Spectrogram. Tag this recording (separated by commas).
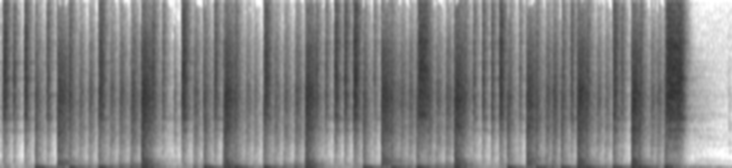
playing bass drum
